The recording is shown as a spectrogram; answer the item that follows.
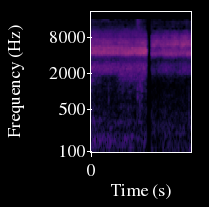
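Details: Cicadas singing in summer heat beside the uphill path to the Yanartas eternal-flame chimneys near Olympos, southern Turkey: a dense, unbroken high hissing drone holding steady throughout, with one brief cut of silence partway through.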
